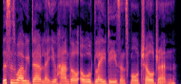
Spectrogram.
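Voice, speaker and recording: A woman voicing a cheerful, teasing young man in a higher, brighter voice than her own. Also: normal speed, dry recording, clean studio sound, close to an everyday voice. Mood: fond.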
